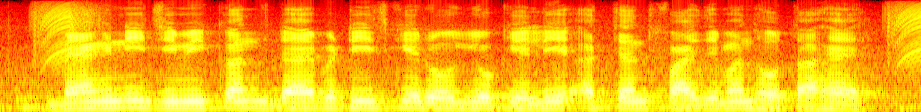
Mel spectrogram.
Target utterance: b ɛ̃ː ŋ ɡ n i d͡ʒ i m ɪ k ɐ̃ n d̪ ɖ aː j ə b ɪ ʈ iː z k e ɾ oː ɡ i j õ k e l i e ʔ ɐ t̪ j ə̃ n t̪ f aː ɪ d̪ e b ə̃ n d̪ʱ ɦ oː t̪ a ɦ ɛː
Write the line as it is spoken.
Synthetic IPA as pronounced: b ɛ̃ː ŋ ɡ n i d͡ʒ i m i k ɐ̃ n d̪ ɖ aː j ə b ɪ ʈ iː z k e ɾ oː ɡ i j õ k e l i e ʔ ɐ t̪ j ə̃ n t̪ f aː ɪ d̪ e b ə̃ n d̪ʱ ɦ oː t̪ a ɦ ɛː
